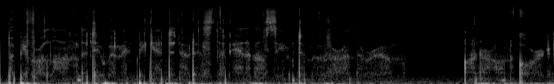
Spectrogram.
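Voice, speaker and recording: A man whispers at a very fast pace. Noticeable background noise runs underneath. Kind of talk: read-aloud true horror story. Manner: whispered.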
